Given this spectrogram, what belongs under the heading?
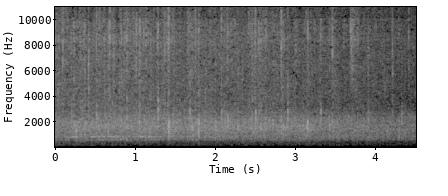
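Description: Steady applause from an audience honoring staff members at a West Virginia University coaching introduction, a dense wash of clapping at moderate distance that holds evenly throughout without any speech.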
